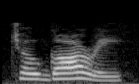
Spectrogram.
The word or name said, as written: chogori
